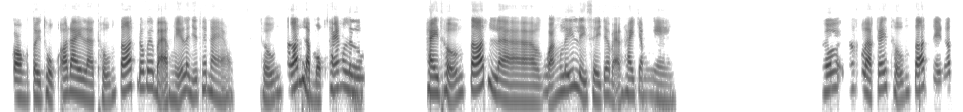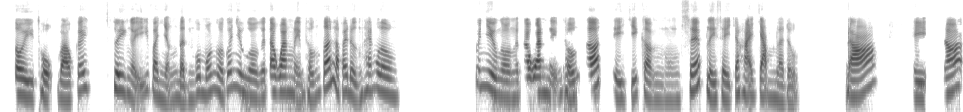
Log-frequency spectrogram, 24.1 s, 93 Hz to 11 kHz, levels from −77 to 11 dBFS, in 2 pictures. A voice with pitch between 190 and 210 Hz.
Yes: high, 195 Hz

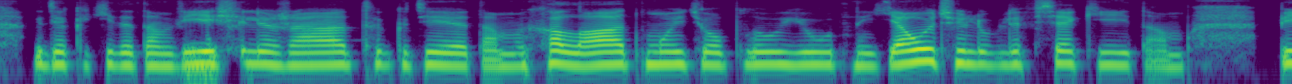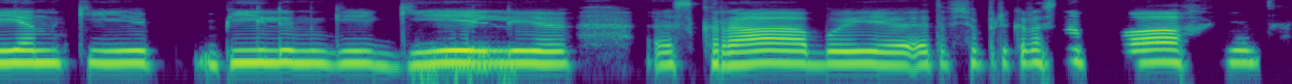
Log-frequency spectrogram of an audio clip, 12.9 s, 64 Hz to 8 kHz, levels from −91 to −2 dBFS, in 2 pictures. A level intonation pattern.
Yes: narrow, 1.8 semitones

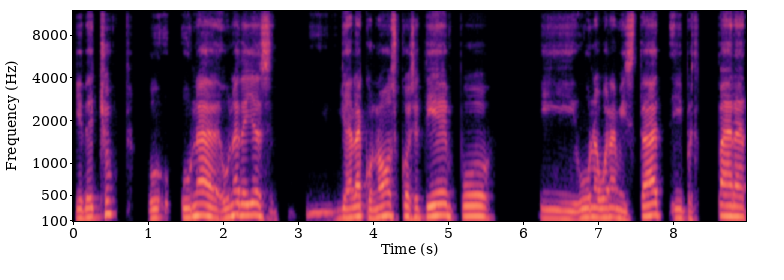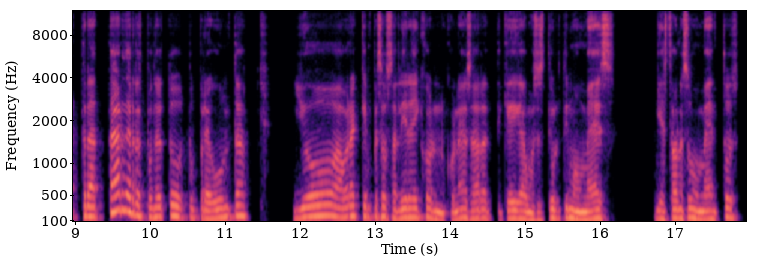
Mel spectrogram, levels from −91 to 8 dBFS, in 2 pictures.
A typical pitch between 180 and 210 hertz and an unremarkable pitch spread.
No: medium, 145 Hz; average, 3.7 semitones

